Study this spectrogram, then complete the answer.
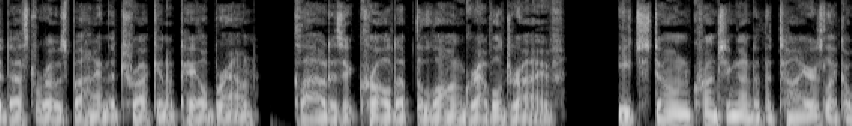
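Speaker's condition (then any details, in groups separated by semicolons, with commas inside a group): No condition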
